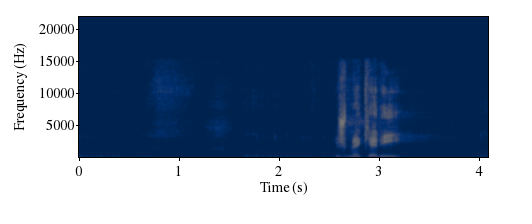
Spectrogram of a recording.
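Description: A man's low, creaky, grumbling voice sound, like a drawn-out throaty 'mmm', twice between spoken phrases. A short spoken word follows about two and a half seconds in.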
